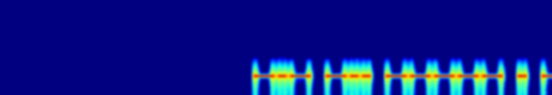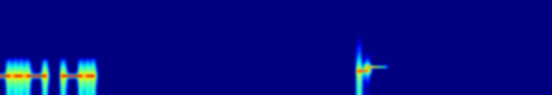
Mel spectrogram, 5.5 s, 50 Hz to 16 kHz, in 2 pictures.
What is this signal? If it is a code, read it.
Morse code, heard as a keyed tone, about 40 wpm, 700 Hz. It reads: KD0EKN
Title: USA Call Signs Repeated 3x 40wpm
